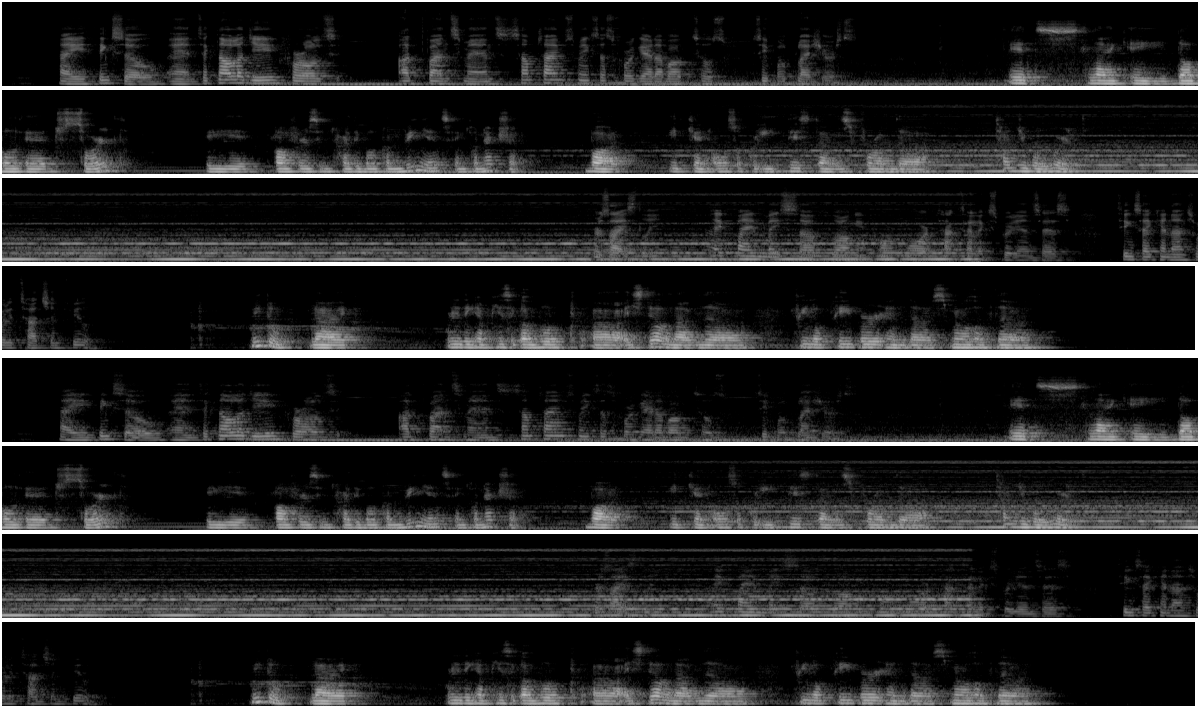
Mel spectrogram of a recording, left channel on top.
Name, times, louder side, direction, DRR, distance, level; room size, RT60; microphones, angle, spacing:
voice 1, 0.6-3.4 4.0-8.5 29.8-30.6 30.9-36.8, left 3 dB, 75° left, 0.7 m, -41 dB
sound 1, 2.3-21.1, left 1 dB, 55° left, 2.9 m, -50 dB
sound 2, 5.5-11.0, equal, 20° right, 2.0 m, -52 dB
voice 2, 10.1-13.2 14.0-17.2 17.8-18.2 18.6-21.3 21.9-22.8 38.4-39.7 40.3-46.4, left 1 dB, 10° left, 0.4 m, -28 dB
sound 3, 17.4-33.6, right 2 dB, 65° right, 0.9 m, -34 dB
9.2 x 7.3 x 2.3 m
head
